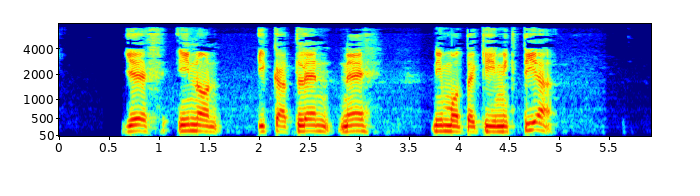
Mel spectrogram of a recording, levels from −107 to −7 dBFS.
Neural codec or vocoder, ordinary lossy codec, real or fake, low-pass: none; MP3, 48 kbps; real; 7.2 kHz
